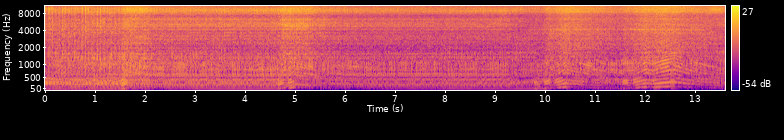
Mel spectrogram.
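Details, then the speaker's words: McCulloch Silver Eagle SE2016s two-stroke chainsaw, found in trash after sitting for years, freshly restarted with choke off and homemade oiled air filter: fast steady buzz off throttle that won't settle; high idle, carburetor idle adjustment needed. "Alright, starts, runs really well, but it is definitely got a high idle, so let's get back into this carburetor."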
